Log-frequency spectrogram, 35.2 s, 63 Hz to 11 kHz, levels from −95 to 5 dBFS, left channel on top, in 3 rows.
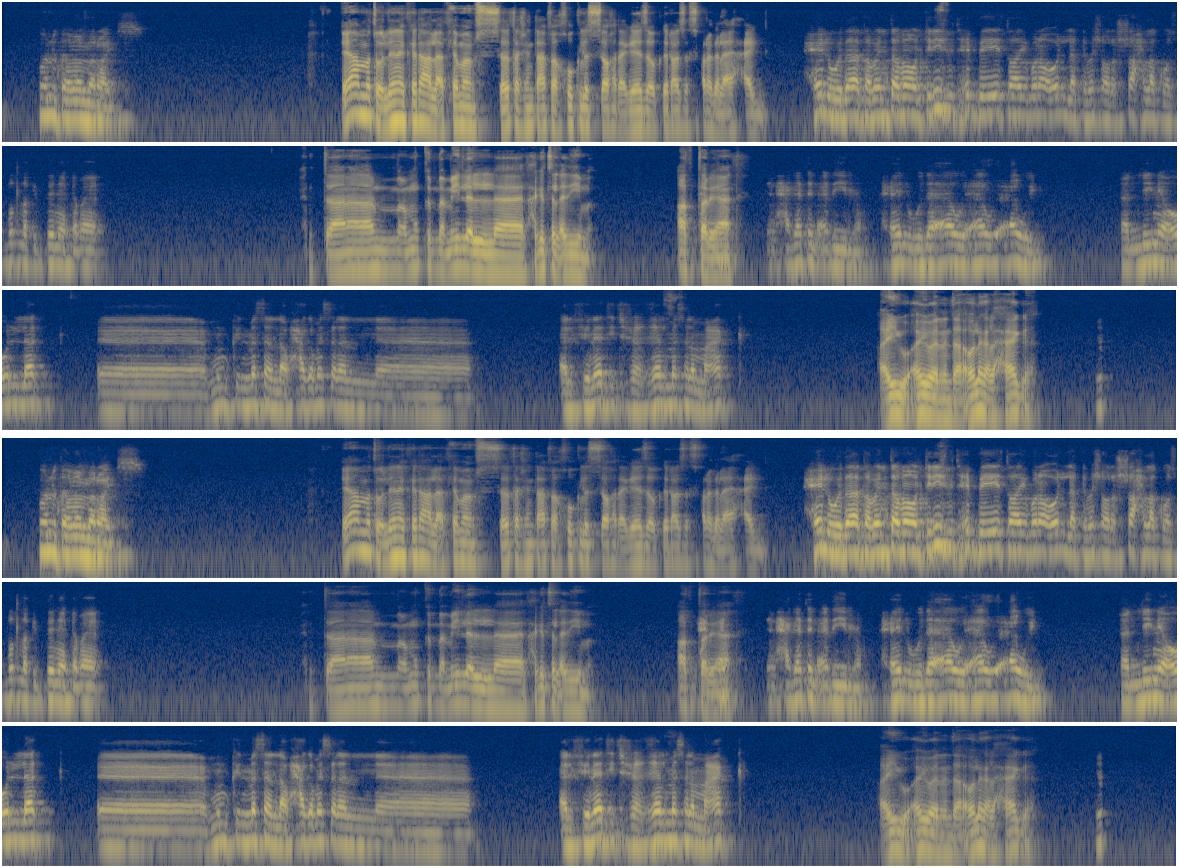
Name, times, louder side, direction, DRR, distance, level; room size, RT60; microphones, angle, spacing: voice 1, 0.4-1.4 8.0-12.8 18.7-19.0 19.4-22.2 22.9-24.0 24.5-28.2 29.1-30.8 34.4-34.5, right 5 dB, 45° right, 0.4 m, -25 dB
voice 2, 3.4-7.6 15.0-17.7 18.5-19.0 32.3-33.8, left 6 dB, 70° left, 0.4 m, -21 dB
8.5 x 6.4 x 4.1 m
head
